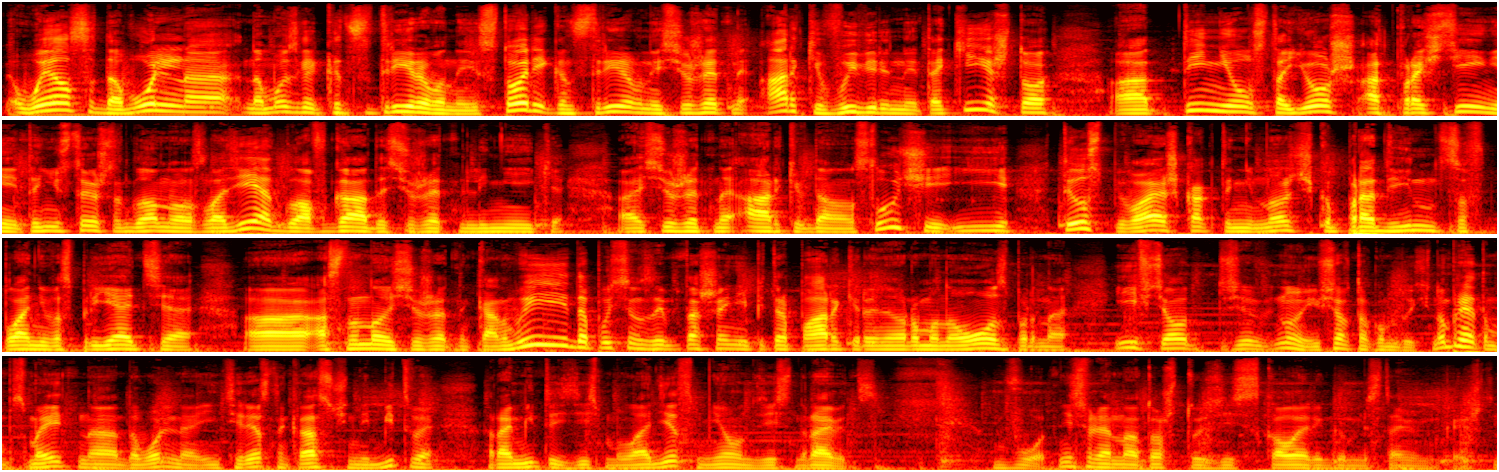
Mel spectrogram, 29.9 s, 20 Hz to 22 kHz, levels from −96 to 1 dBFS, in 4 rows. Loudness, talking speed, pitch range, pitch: -25 LUFS, 185 wpm, 120-155 Hz, 130 Hz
